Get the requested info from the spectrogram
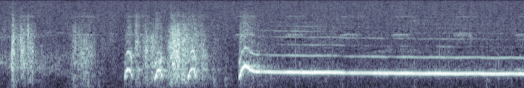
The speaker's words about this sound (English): That's just a coyote. Just a coyote. You act like it meant something, Captain. Not to me.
